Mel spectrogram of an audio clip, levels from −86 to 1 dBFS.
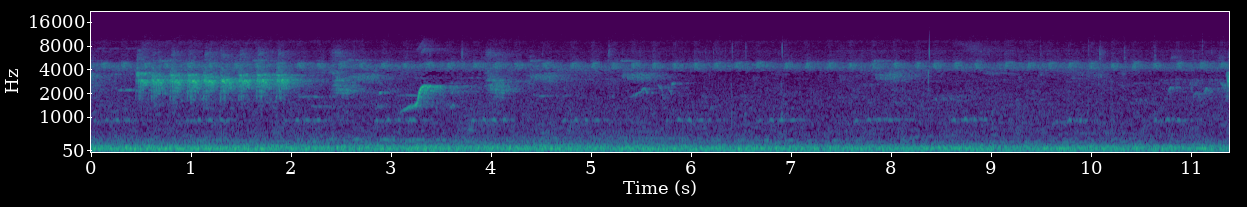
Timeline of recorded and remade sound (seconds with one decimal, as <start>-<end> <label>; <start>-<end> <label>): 0.0-11.4 recorded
